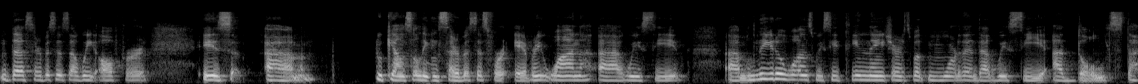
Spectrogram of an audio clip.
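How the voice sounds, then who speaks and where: A woman at a fairly slow pace against a quiet background. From Mexico City, Mexico; moved to US at 13. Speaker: counselor, founder of a counseling practice. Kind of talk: workshop presentation.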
